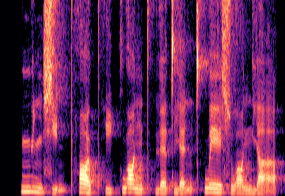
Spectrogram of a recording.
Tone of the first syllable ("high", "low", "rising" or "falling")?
falling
